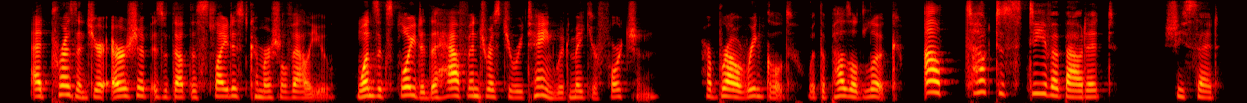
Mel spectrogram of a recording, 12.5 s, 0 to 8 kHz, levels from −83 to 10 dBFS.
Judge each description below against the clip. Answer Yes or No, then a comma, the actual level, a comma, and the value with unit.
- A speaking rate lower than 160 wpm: No, average, 175 wpm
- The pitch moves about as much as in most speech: Yes, average, 3.0 semitones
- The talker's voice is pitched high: Yes, high, 205 Hz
